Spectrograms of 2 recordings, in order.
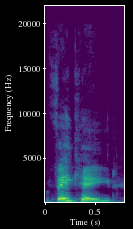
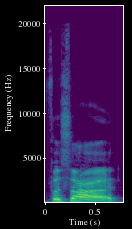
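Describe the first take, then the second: First: The word is said letter by letter, as spelled. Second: The word is said in its usual way.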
